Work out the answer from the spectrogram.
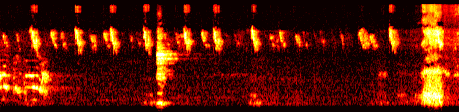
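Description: Small birds chirping: many short, quick, high notes, faint and irregular. There is a stronger call about three seconds in and a brief louder noise shortly before the end.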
